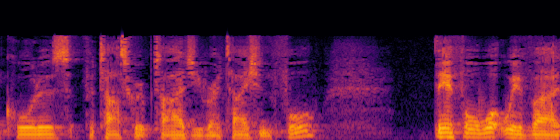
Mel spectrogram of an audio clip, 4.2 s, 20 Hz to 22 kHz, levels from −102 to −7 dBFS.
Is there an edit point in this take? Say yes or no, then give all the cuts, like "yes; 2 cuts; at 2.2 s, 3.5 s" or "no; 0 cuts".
no; 0 cuts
